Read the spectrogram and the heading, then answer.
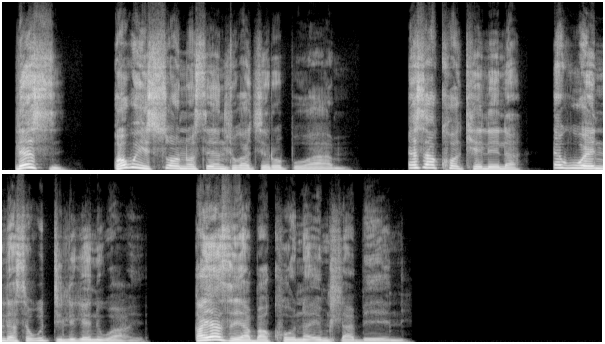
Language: North Ndebele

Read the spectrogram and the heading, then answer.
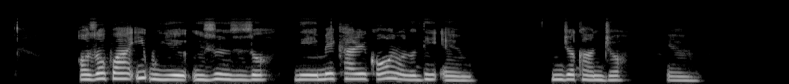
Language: Igbo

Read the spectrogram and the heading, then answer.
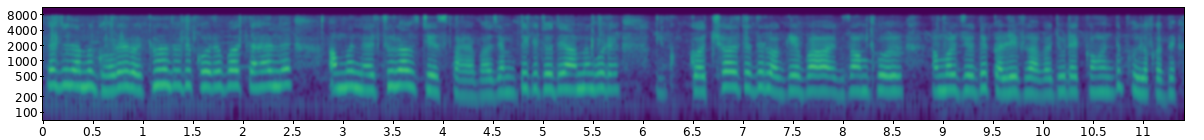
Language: Odia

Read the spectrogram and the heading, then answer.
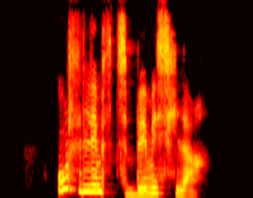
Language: Kabyle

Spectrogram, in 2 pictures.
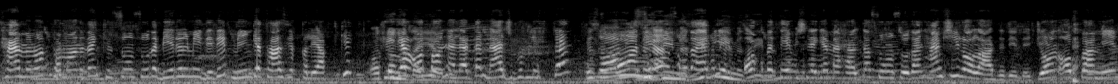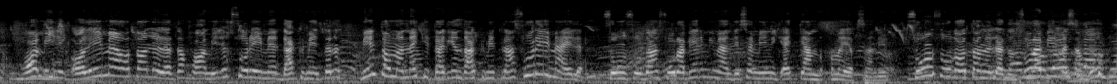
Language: Turkish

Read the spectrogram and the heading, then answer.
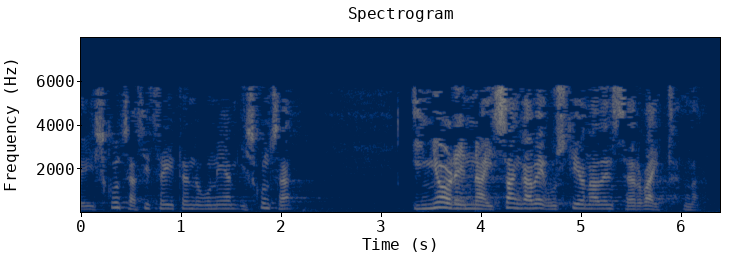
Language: Basque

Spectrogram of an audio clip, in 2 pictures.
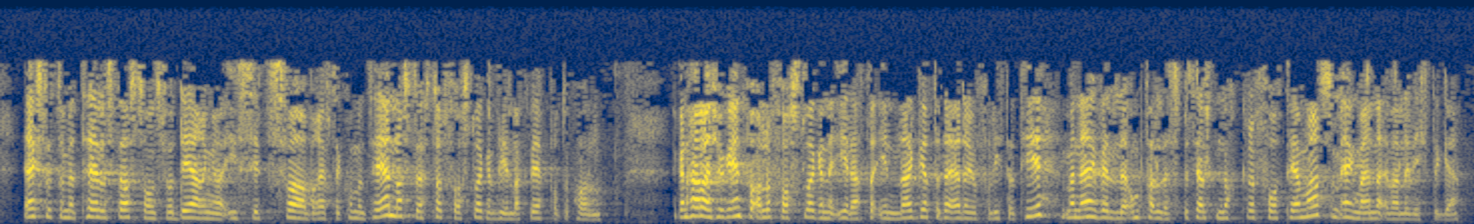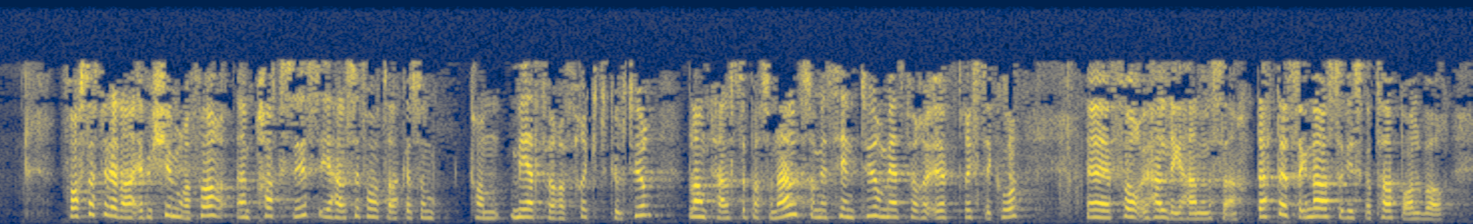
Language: Norwegian Nynorsk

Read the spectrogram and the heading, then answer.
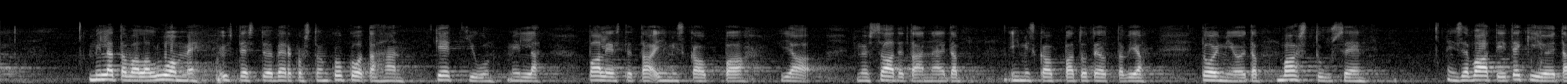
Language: Finnish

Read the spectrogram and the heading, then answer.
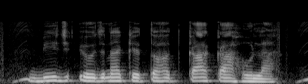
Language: Bhojpuri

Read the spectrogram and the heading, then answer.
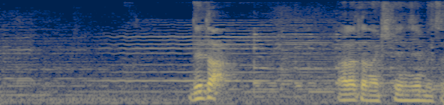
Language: Japanese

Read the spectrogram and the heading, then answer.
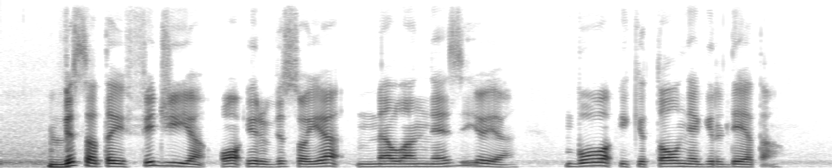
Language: Lithuanian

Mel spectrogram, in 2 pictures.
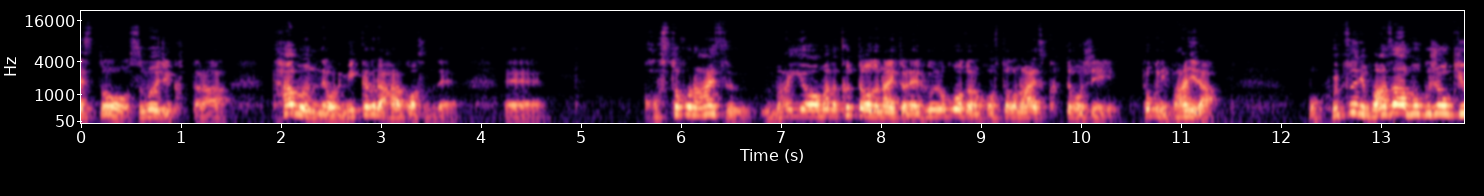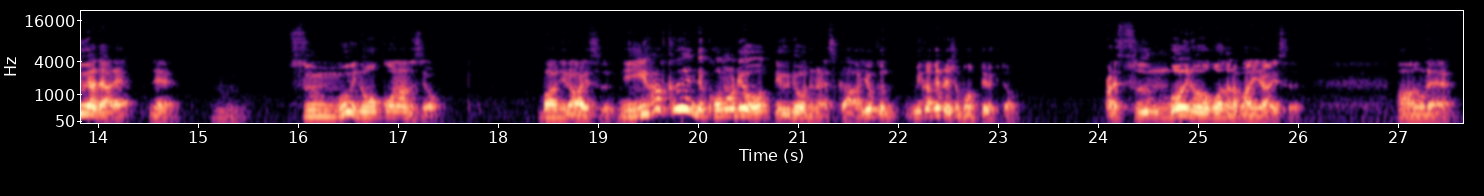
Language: Japanese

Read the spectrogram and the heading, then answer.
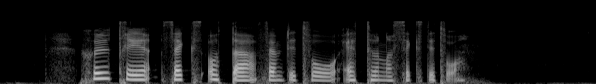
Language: Swedish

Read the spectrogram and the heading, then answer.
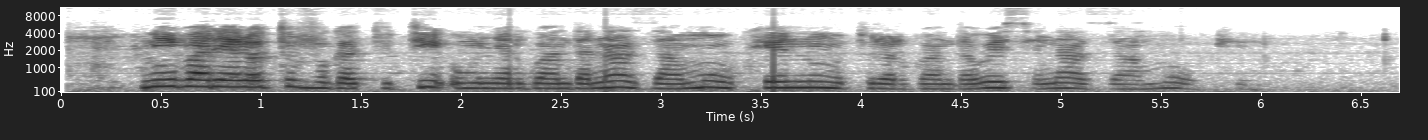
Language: Kinyarwanda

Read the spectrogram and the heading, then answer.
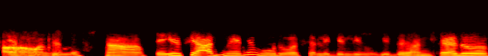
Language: Kannada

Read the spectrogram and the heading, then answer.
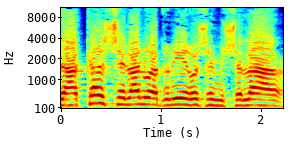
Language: Hebrew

